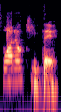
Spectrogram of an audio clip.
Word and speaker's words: Huanoquite: Huanoquite, if I'm saying that correctly. – That's correct. It's Huanoquite.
